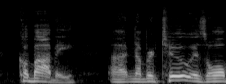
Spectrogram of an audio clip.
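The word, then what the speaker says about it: Kobabe: uh Maya is how we say her name kabi uh number two is all boys aren't Blue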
